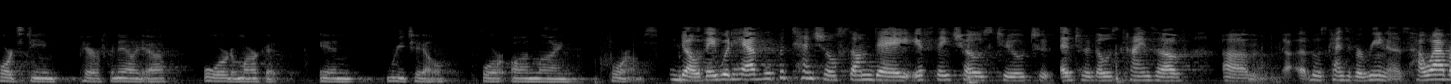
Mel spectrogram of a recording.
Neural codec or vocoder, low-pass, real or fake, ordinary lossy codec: none; 7.2 kHz; real; MP3, 24 kbps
